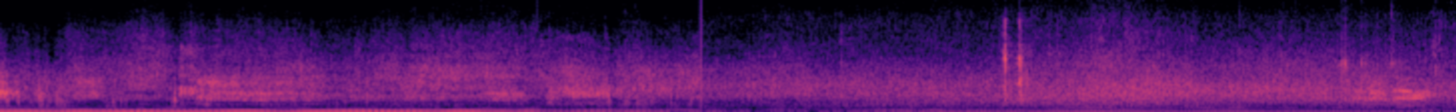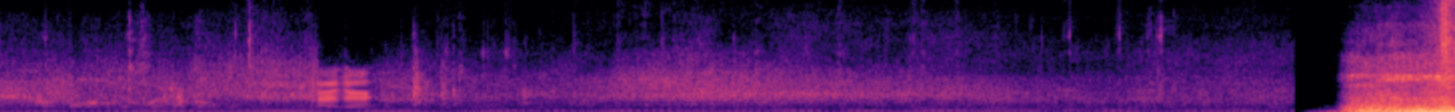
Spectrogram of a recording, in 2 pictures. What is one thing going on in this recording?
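Waves splash and rush past a moving boat.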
